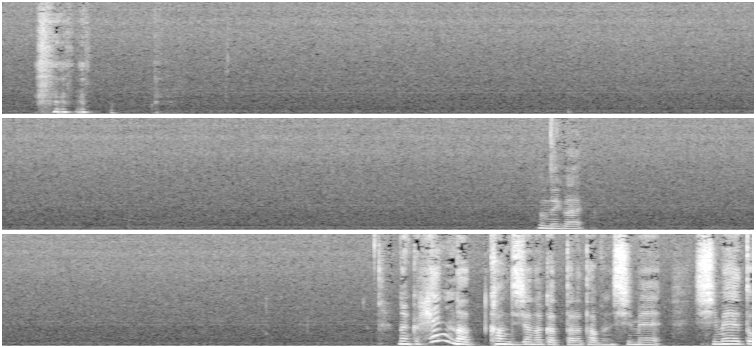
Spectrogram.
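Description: A young woman speaks softly and close to a microphone, in short bursts with long pauses.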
